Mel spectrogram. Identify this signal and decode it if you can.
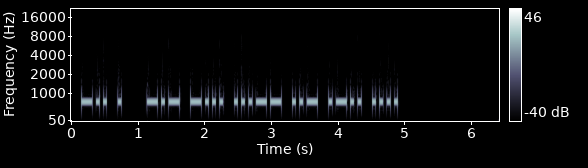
Morse code, heard as a keyed tone, about 22 wpm, 700 Hz. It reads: DE KB3ULH
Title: USA Callsign DE Callsign - 6 Characters - 22wpm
